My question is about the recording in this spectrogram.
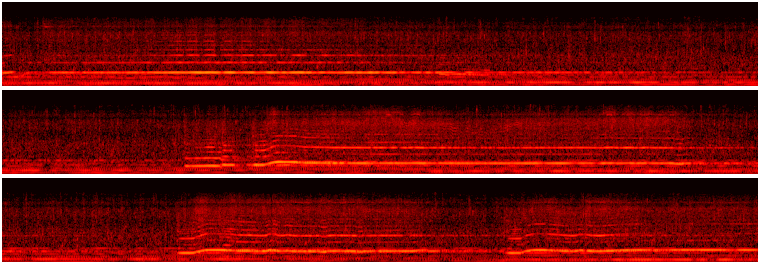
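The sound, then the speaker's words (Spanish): A steady, unbroken rush of falling water from a waterfall fills the background, overlaid by soft sustained tones that slowly rise and glide in pitch, with a gentle low throb pulsing underneath. “La brisa acaricia tu piel mientras el sonido de la cascada crea una melodía que calma tus pensamientos.”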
